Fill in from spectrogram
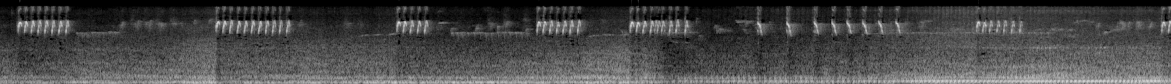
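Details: Olive-backed sunbird (kolibri ninja) in full shooting song copying cililin and ciblek. Repeated shrill, rapid high trill bursts alternate with a series of quick ticking notes, over a low hum that grows louder toward the end.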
